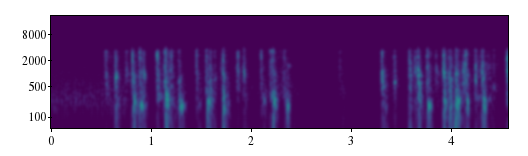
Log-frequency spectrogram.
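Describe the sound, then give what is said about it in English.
Rapid typing on a computer keyboard: many crisp clicking keystrokes in a dense run, a brief pause of about a second, then another quick burst of keys. No voices. “So I'm going to type this up right now and type this question up right now”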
